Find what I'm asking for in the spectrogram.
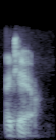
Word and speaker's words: ICAO: ICAO, is that how we're saying how it's pronounced? ICAO? – ICAO, yes.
